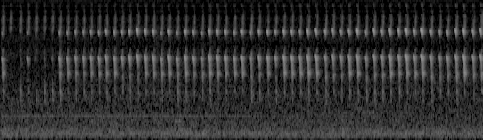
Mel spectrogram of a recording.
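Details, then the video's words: A female guinea pig chirps, high bird-like peeps repeated steadily about three times a second, apparently happy at the arrival of her babies; chirping is thought to signal contentment. "Guinea pig singing: chirping"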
